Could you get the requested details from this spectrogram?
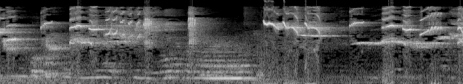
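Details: Caged orange-headed thrush in daytime song: high chattering twitters and thin whistles in clustered phrases, with lower tonal notes beneath in the first half.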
